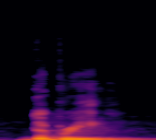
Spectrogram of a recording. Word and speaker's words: debris: Aqueles detritos da explosão, isso em inglês é chamado debris. E olha que interessante. Tem um S aqui, mas esse S não é pronunciado, é como se fosse assim. Debris.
